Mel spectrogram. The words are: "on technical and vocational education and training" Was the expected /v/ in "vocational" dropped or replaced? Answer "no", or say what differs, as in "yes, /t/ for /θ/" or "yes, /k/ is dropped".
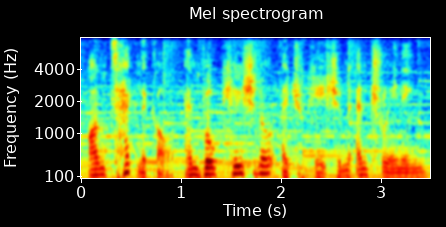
no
